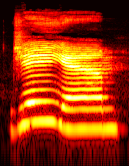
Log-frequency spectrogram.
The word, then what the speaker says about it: Gem: But you have to say it like it has 2, like this, Jem. Jemima has 2 syllables. Actually 3. Say it like this, J-yam. Then she'll come.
